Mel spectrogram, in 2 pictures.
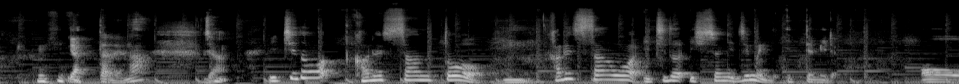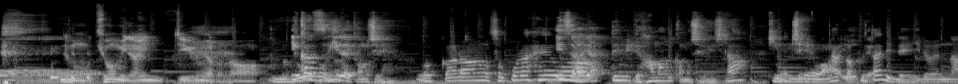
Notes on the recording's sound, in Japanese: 今回は、３人で野外ライブに行く前にカラオケボックスで収録しました！響いてお聞き苦しいところがあるかと思いますがご容赦ください！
